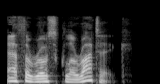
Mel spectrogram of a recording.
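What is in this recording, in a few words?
"atherosclerotic", English, uk British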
